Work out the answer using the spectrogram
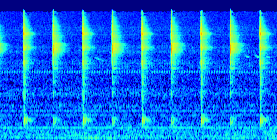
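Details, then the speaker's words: Toyota/Nissan four-pin automotive relay tested on a relay tester: crisp, evenly spaced clicks each cycle, so the relay pulls in cleanly and is good. "I hope you can hear it clicking I can hear it clicking every time we know that one's good"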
